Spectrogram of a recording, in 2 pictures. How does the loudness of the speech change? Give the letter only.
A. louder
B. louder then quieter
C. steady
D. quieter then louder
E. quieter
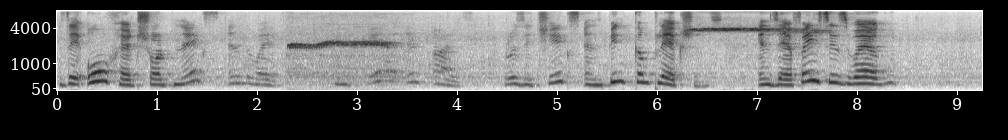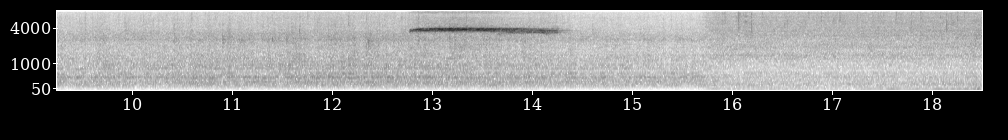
D.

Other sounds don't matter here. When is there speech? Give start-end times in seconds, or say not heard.
0.0-8.4.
